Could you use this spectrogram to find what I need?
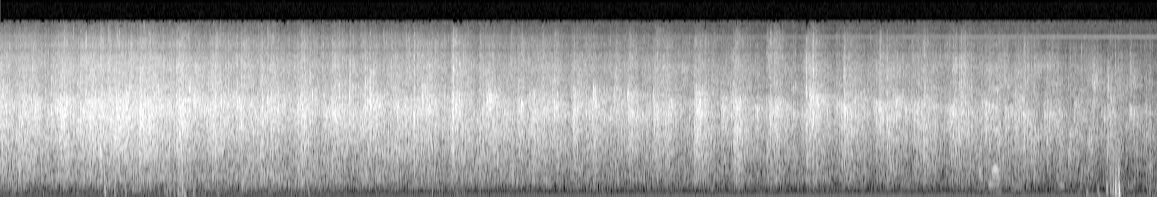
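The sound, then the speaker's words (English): A church audience on its feet applauds to welcome a pastor to a morning service. The steady clapping stays dense and even throughout, with some voices mixed in. “So why don't we all rise up to our feet, please. Put our hands together. And let's welcome Pastor Ivan as he comes to minister to us this morning.”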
